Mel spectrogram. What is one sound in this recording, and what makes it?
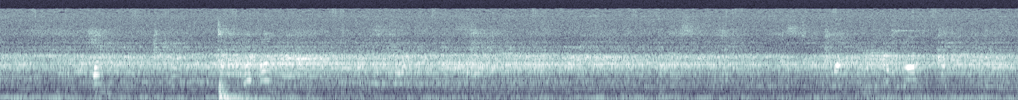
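Hockey sticks knock pucks with sharp clacks in a large echoing rink.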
